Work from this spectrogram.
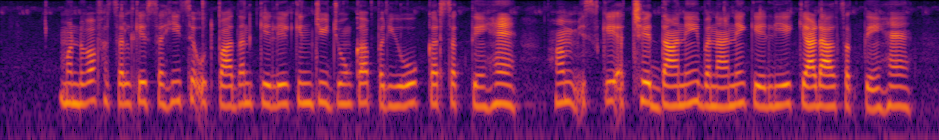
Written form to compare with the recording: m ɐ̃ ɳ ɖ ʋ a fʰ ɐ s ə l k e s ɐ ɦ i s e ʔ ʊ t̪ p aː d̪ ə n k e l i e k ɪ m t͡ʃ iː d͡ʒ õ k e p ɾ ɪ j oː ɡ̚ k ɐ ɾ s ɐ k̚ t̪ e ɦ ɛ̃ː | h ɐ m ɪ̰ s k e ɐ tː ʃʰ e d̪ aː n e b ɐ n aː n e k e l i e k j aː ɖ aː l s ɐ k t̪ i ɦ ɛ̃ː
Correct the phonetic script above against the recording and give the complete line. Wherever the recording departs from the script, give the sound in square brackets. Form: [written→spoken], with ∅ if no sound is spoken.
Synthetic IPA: m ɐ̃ ɳ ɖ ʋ a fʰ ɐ s ə l k e s ɐ ɦ i s e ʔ ʊ t̪ p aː d̪ ə n k e l i e k ɪ [m→n] t͡ʃ iː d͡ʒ õ k [e→a] p ɾ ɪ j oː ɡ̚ k ɐ ɾ s ɐ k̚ t̪ e ɦ ɛ̃ː | h ɐ m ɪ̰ s k e ɐ tː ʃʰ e d̪ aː n e b ɐ n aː n e k e l i e k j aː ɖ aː l s ɐ k t̪ [i→e] ɦ ɛ̃ː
